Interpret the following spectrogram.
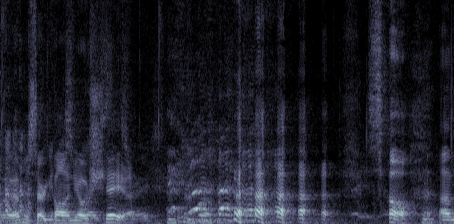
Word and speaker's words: Hosea: It's Hosea. O'Shea. Yeah, no relation. But it's O'Shea. It's spelled the same way, Hosea.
